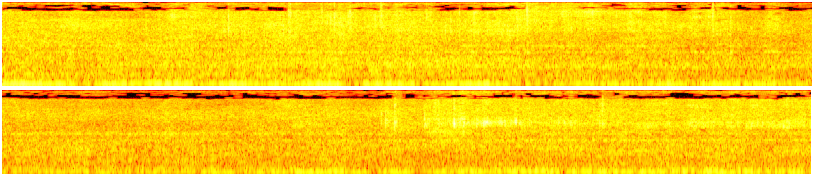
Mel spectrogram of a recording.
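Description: Small plastic-wheeled toy cars rolling across ceramic floor tiles: a steady low rumble with a rough hiss.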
